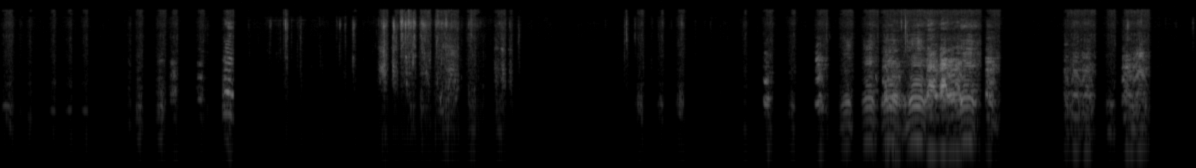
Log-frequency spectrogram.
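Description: Geese on a village pond on a misty early morning, honking in scattered bursts, with a louder, dense run of calls toward the end.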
